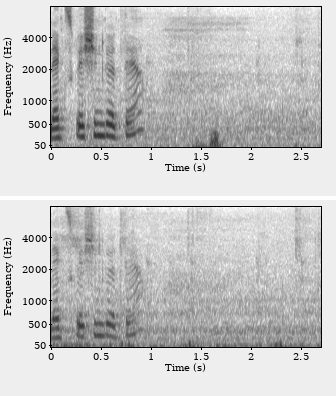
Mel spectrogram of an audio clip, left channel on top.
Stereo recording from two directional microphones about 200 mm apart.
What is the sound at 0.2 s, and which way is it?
Speech, 50° left (ahead or behind).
